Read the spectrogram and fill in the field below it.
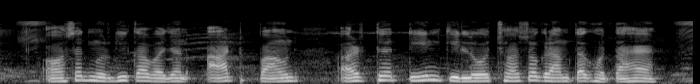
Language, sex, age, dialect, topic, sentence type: Hindi, male, 25-30, Kanauji Braj Bhasha, agriculture, statement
